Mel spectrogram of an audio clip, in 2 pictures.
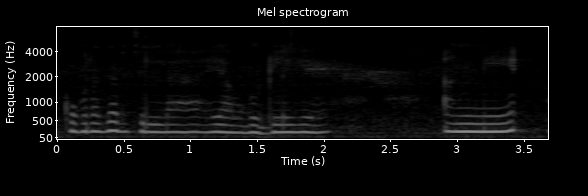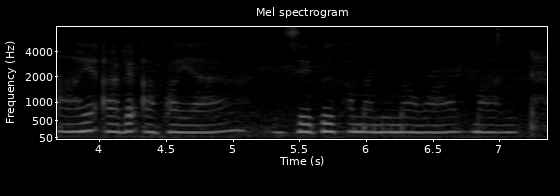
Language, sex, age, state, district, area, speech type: Bodo, female, 18-30, Assam, Kokrajhar, rural, spontaneous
